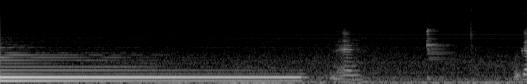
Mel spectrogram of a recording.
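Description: A single open guitar note rings on the D string with the third finger fretting the second fret, a sustained harmonic tone that decays for about three seconds, followed by faint fret and handling noises.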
